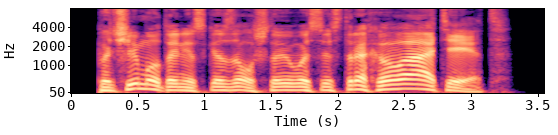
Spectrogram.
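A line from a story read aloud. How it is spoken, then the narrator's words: Shouting. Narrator (Russian): выкрикнул Сигимер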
